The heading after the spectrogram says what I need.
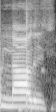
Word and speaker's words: knowledge: how you said knowledge you don't spell knowledge with a end even though it makes the end sound you spell it with a K but the K is solid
